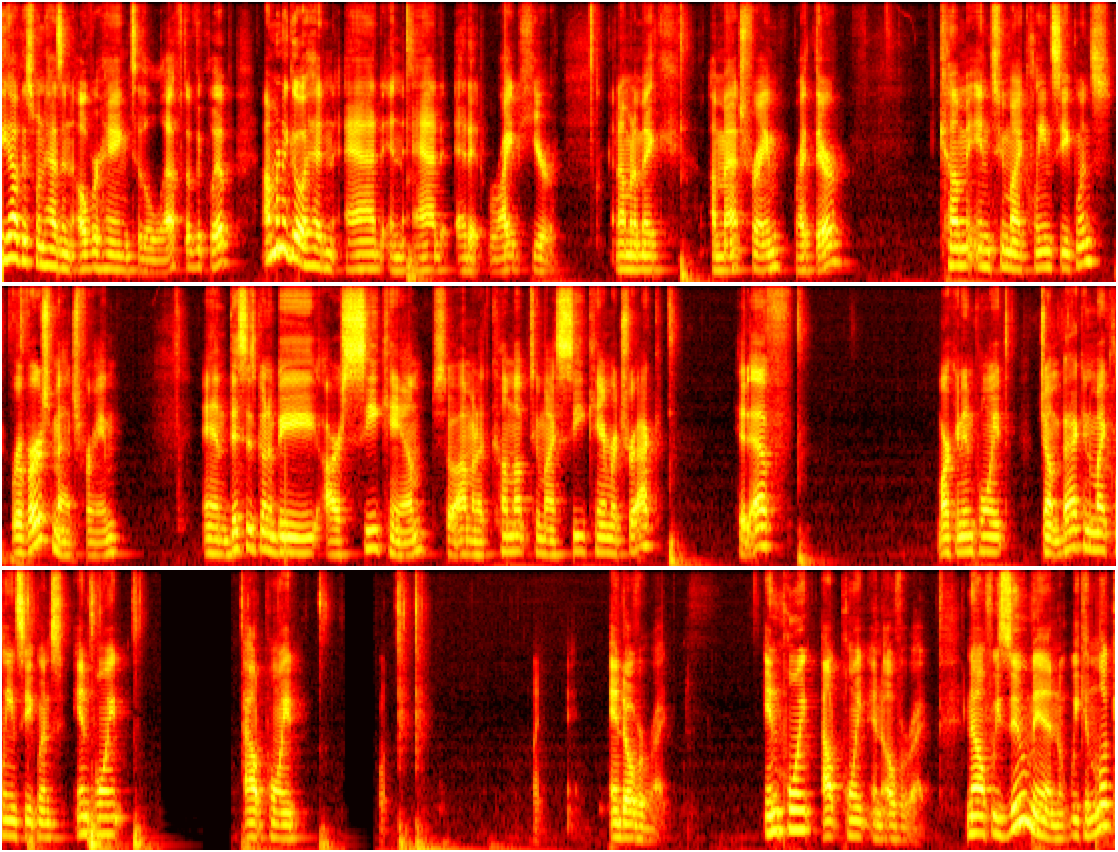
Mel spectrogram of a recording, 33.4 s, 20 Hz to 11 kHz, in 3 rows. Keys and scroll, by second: 5.9 g, 8.6 f, 13.0 ctrl+shift+f, 19.6 f, 20.9 i, 24.4 i, 25.0 Down, 25.5 Left, 25.8 Down, 26.6 o, 27.4 b, 28.1 =.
